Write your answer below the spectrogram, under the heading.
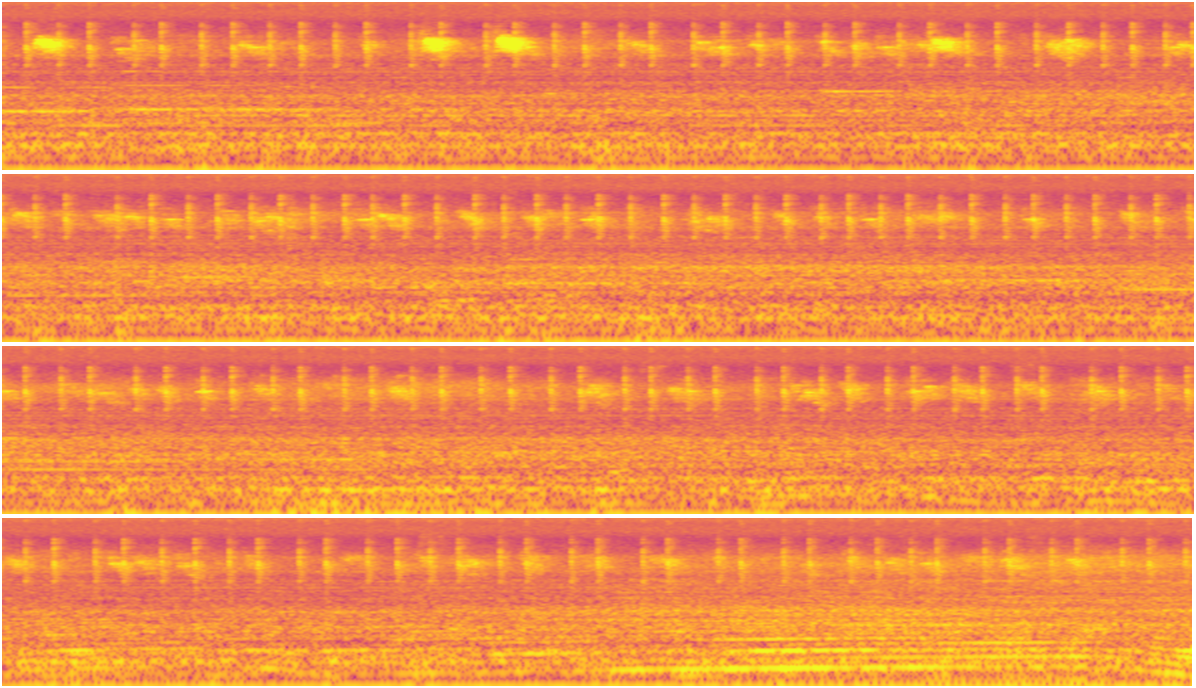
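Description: Steady low hum under a constant hiss, with faint rapid high-pitched ticking or chirping throughout and a few faint held tones near the end.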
